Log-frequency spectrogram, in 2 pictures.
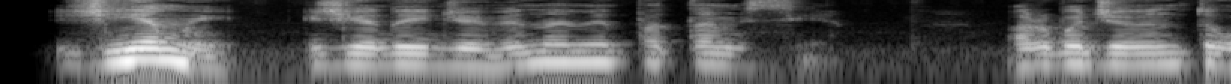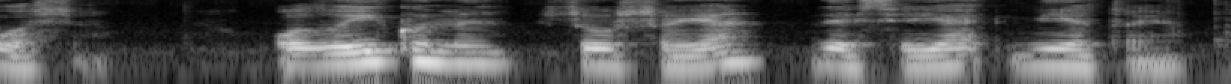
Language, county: Lithuanian, Vilnius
